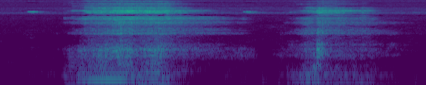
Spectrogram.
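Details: Two long, rough snoring breaths from a sleeping girl, the first louder and drawn out, the second shorter; snoring.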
